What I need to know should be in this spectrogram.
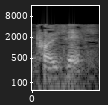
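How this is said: It is said with the older Australian pronunciation. "we used to say process"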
